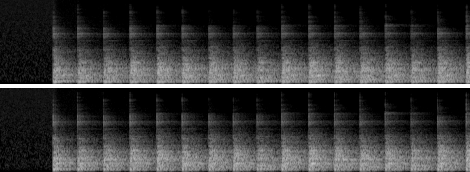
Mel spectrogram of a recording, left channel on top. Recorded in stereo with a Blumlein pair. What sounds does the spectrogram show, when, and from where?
0.5 s hammering: 10° right, 1.9 m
